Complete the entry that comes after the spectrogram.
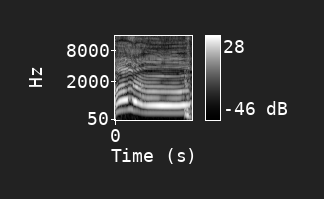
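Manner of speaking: put-on very high, joyful, gleeful, drawn-out toddler voice. Retelling how the toddler walks into rooms: imitating Rosie's joyful hi. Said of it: "she's so joyfully, like, stomping around".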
